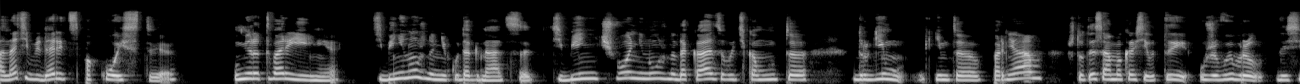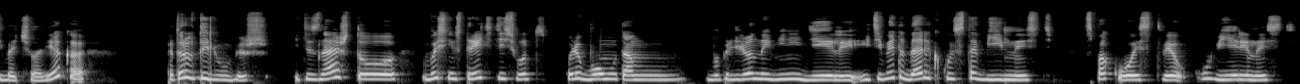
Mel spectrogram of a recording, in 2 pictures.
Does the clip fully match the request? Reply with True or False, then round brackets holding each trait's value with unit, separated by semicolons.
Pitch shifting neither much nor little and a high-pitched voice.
True (3.2 semitones; 230 Hz)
